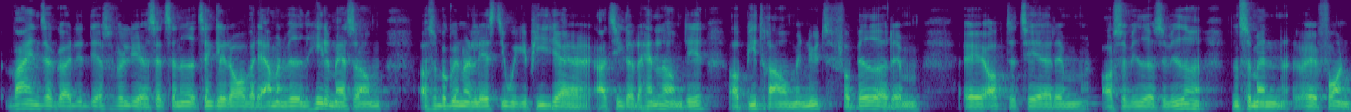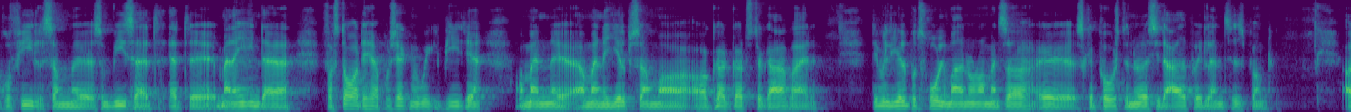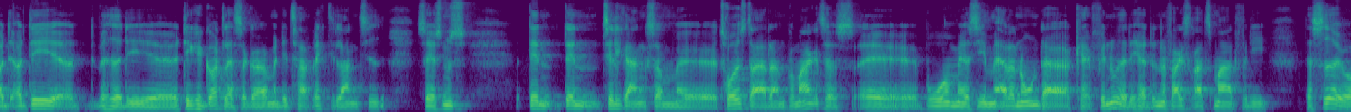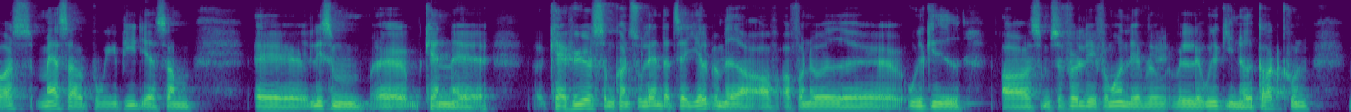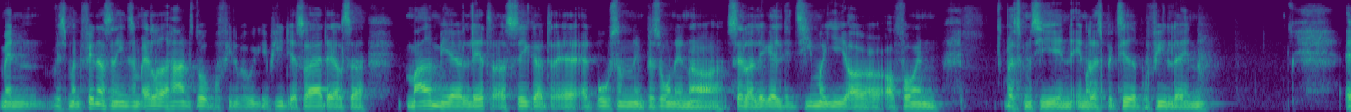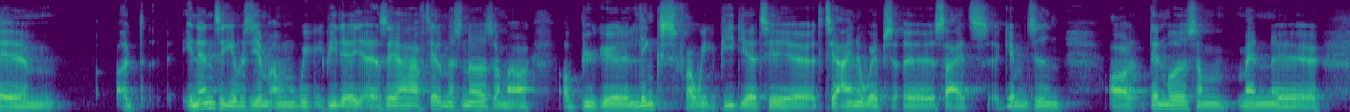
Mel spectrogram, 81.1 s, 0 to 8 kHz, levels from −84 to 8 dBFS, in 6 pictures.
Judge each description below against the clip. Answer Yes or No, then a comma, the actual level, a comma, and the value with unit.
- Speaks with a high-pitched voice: No, very low, 85 Hz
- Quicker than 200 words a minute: Yes, average, 210 wpm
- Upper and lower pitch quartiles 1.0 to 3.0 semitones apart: Yes, average, 2.7 semitones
